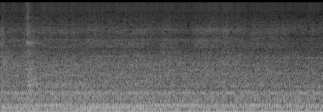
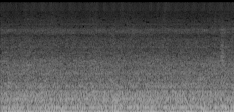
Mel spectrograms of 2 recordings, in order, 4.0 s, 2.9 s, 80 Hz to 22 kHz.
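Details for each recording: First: 2018 GMC 5.3 V8 truck at idle, in closed loop after start-up; it had run rough and misfired on bank 1 with rich and O2 sensor codes, traced to a faulty front O2 sensor. Quiet, even idle with a smooth low rumble and no misfire pulses. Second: 2018 GMC truck 5.3 V8 at idle: uneven, lumpy rough idle, misfiring on bank 1; codes P0172, P0300, P0132, P0137, caused by faulty front bank 1 O2 sensor falsely reporting rich; smoothed after reset, then roughened again.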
